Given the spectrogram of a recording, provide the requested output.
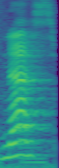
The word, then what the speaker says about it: Ness: Ness rhymes with mess. Yep, that's why I'm a big mess.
